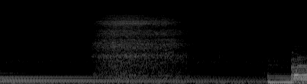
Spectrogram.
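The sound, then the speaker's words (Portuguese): A slow breath drawn in during a guided breathing exercise gives a soft airy hiss about a second long over steady low droning tones. “Inspirando. expirando. Inspirando,”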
